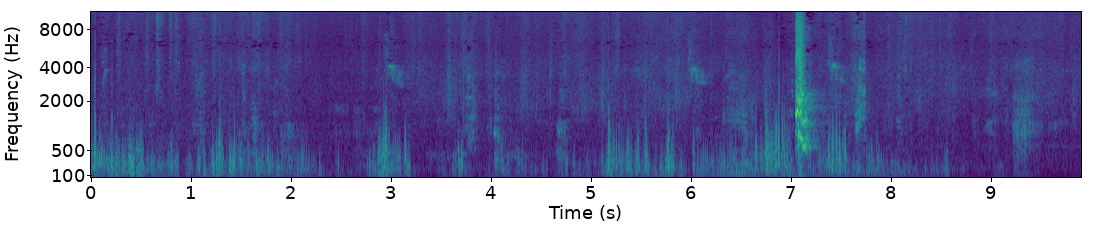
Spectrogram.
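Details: Great Dane litter of puppies 8.5 weeks old, a jumble of soft whines, grunts and yips in short bursts, with one sharp high squeal near the end.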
